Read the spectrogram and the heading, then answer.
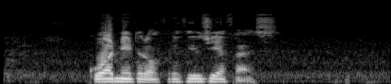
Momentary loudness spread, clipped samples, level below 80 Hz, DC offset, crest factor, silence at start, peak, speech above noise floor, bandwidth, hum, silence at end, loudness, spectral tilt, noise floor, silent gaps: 16 LU; under 0.1%; -52 dBFS; under 0.1%; 16 dB; 0.95 s; 0 dBFS; 35 dB; 10.5 kHz; none; 1.2 s; -14 LUFS; -7 dB/octave; -48 dBFS; none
